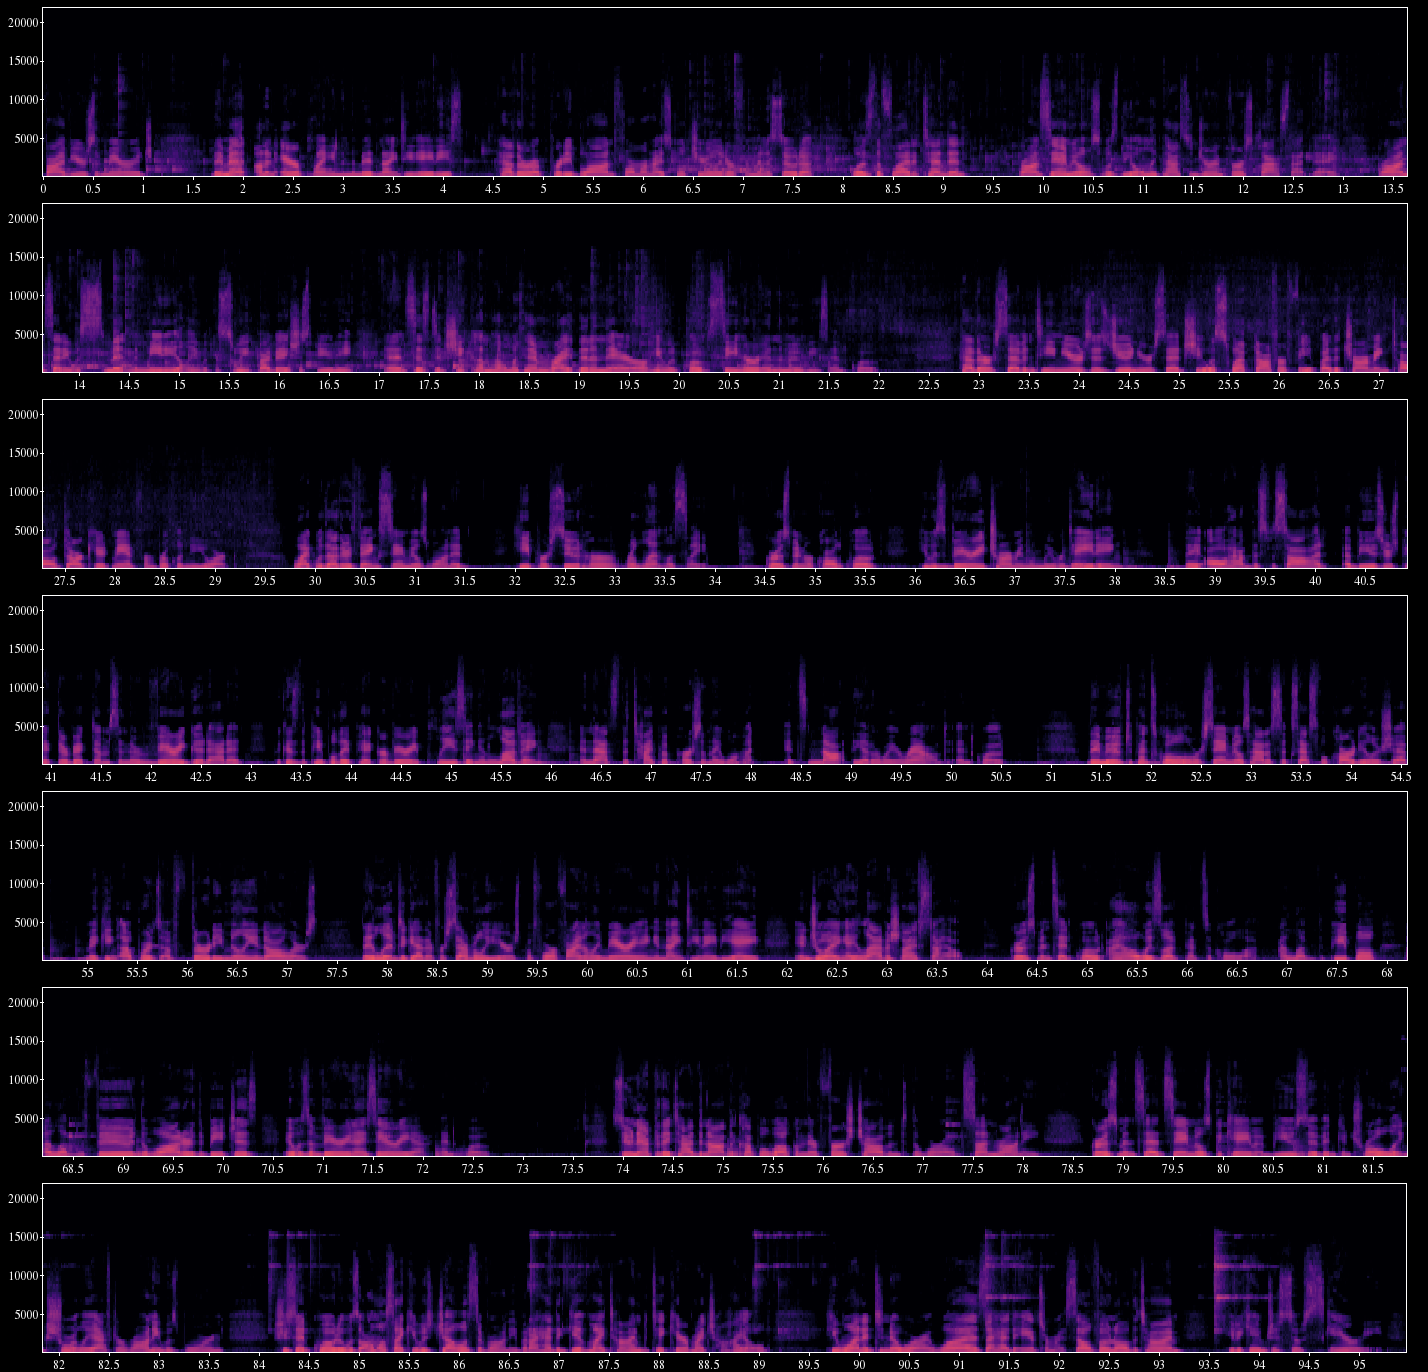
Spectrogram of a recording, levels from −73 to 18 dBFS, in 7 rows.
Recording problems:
household noises; noticeable; throughout; 20 dB below the speech

